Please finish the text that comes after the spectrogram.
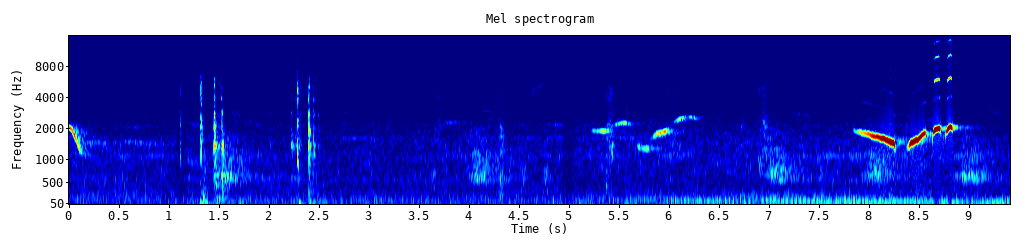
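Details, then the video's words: Female white-rumped shama singing to arouse a male: faint scattered whistles and a few dry clicks, ending in a loud, quick run of ringing whistled notes that swoop down and up. "Choè lửa mái kích trống hay nhất"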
